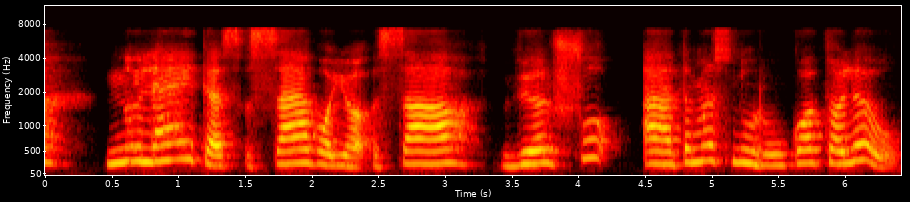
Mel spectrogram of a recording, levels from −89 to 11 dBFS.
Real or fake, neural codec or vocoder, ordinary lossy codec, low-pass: fake; codec, 16 kHz, about 1 kbps, DyCAST, with the encoder's durations; AAC, 48 kbps; 7.2 kHz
